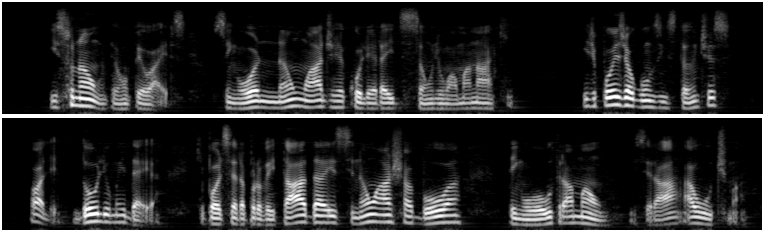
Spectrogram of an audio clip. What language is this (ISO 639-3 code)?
por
